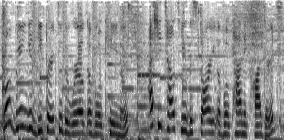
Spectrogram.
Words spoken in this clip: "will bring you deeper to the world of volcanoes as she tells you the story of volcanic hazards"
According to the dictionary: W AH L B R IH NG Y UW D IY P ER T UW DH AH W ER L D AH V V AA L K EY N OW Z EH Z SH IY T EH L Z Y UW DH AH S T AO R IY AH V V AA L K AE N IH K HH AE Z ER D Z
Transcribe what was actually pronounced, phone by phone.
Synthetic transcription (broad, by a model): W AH L B R IH NG Y UW D IY P ER T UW DH AH W ER L D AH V V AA L K EY N OW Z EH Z SH IY T EH L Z Y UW DH AH S T AO R IY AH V V AA L K AE N IH K HH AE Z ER D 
